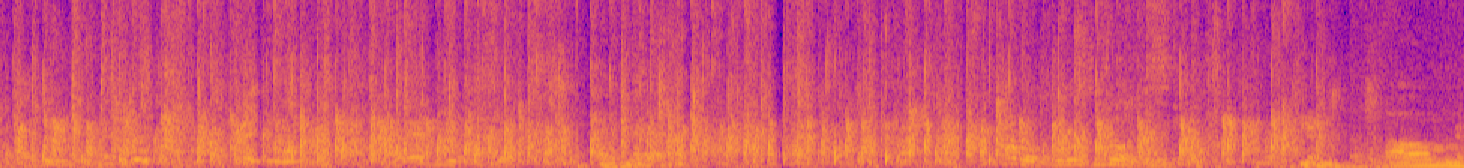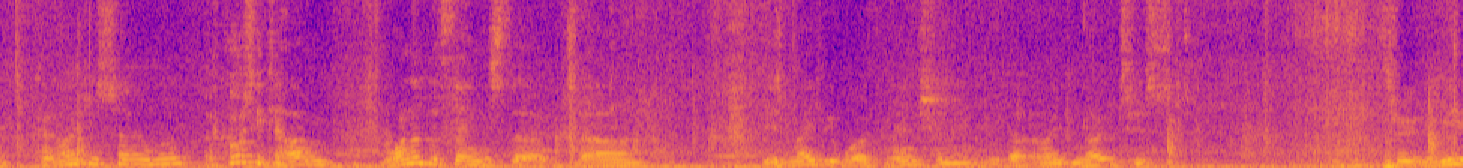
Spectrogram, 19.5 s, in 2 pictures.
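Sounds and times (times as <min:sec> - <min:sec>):
audience round of applause: 0:00.0 - 0:09.1
speech: 0:07.4 - 0:14.2, 0:14.8 - 0:17.7, 0:19.1 - 0:19.5.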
